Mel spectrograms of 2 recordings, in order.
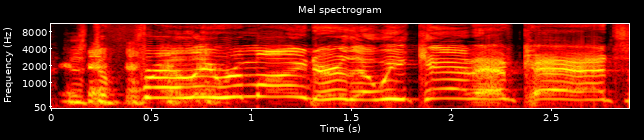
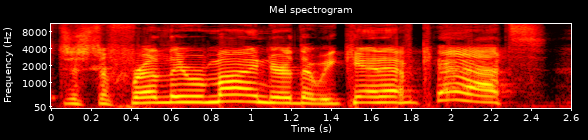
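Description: First: Very high, loud mock shout; hammed-up shouted reminder. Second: Raised, louder mock-cheery reminder. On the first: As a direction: yell it way up high, overplaying it. Repeats his act, exaggerated. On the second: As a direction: play up a pointed friendly reminder. Acts out playing up his allergy.

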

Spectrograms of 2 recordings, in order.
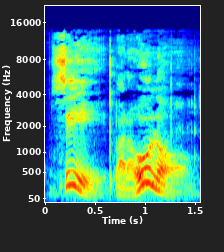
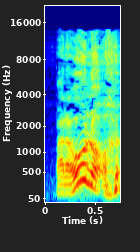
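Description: First: Phone menu voice. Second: Louder automated menu voice; phone menu voice. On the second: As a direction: read it like a recorded phone prompt. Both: Pretend. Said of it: "For Spanish, press one".

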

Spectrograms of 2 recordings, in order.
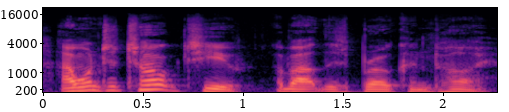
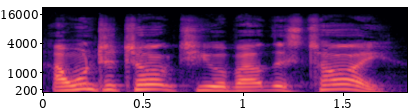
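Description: First: Even, mild parental tone; calm request. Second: High-pitched, mildly impatient parent; slightly irritated. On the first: Acted. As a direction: ask patiently in a level voice. Second request, irritation gone. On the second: A narrator's reading. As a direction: raise the pitch with a touch of irritation. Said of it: "getting just a little irritated".

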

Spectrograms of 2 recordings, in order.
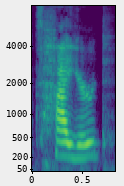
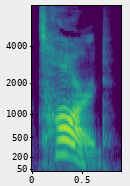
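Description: First: Said in the usual way. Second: "tarred" said as "tard", rhyming with "card"; "tarred" as one syllable, like "hard"; country "tarred". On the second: Shown as a demonstration. Correcting herself for viewers, country "tarred". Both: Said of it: "Not tired, but tarred".

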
